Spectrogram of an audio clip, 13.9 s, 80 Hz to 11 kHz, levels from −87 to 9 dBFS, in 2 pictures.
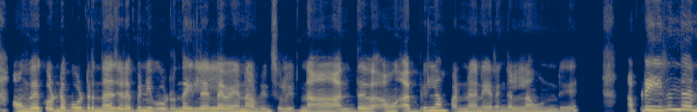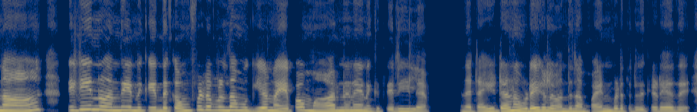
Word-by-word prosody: அவுங்க 235 +4 +3
கொண்ட 225 +5 +3
போட்டிருந்தா, 260 -2 +3
ஜட 240 +1 +3
பிண்ணி 265 -1 +1
போட்டிருந்தா, 235 +2 0
"இல்ல, 245 - +2
இல்ல 255 -1 +4
வேணாம்." 240 +2 +1
அப்படின்னு 225 +2 -7
சொல்லிட்டு 235 0 -4
நான் 225 +2 +1
அந்த 205 +5 -3 0.2
அவு 225 +3 -2
அப்பிடிலாம் 275 +7 -1
பண்ண 225 0 -3
நேரங்கள்லாம் 210 0 -4
உண்டு. 185 0 -7 0.6
அப்படி 335 +5 +3
இருந்த 375 +1 +2 0.2
நான், 270 +3 +3 0.3
திடீர்னு 365 +3 +2
வந்து 305 +1 +2
எனக்கு 280 0 -1
இந்த 270 0 0
கம்ஃபர்டபுள் 315 +2 0
தான் 305 - -1
முக்கியம்ன்னு, 275 +2 +1
நான் 230 -3 +2
எப்ப 310 +3 -1
மாறுனேனே 265 +3 +1
எனக்கு 230 -2 -7
தெரியல. 205 -1 -3 0.4
அந்த 210 - -4
டைட்டான 260 +7 +1
உடைகள 260 +2 +3
வந்து 225 +3 -1
நான் 225 -3 -3
பயன்படுத்துறது 210 -3 -3
கிடையாது. 190 0 -3
245 Hz, 170 wpm, -22 LUFS, 220-275 Hz, 0.6 s, இல்ல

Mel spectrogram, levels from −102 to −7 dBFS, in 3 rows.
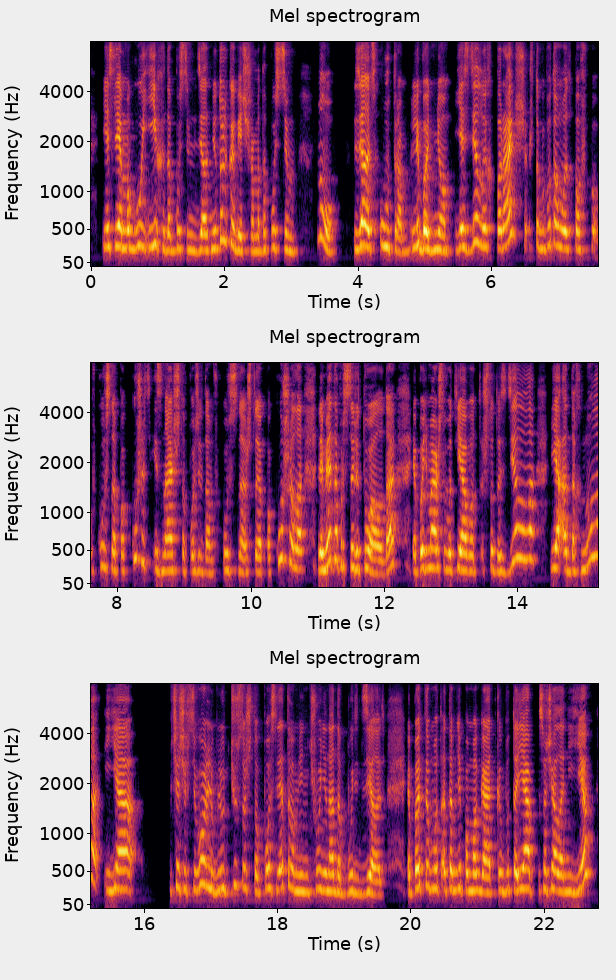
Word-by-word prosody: если 260 +1 0
я 270 - +9
могу 245 +2 +1
их, 260 0 -2
допустим, 220 -1 -3
делать 215 0 +2
не 235 - 0
только 335 -2 -1
вечером, 200 -2 -2
а - - -6
допустим, 220 -2 -4 0.3
ну, 385 0 -2 0.2
сделать 255 0 +6
утром, 235 -8 -1
либо 240 -2 +7
днем, 210 -2 0
я 250 +4 +4
сделаю 260 +1 +1
их 255 - -15
пораньше 430 - +1
чтобы 235 0 -5
потом 280 -1 -2
вот 235 0 +2
повку 235 0 -5
вкусно 260 0 -4
покушать 325 - -7
и 235 - -9
знать, 220 0 +2
что 220 0 -8
позже 215 -1 -8
там 190 -1 -6
вкусно, 215 -1 -5
что 195 +2 -5
я 200 - +1
покушала. 250 - -1 0.2
Для 230 0 +7
меня 300 - +7
это 375 0 0
просто 270 -3 -1
ритуал, 240 -7 +2
да. - - +2 0.2
Я 215 - -4
понимаю 250 +1 +4
что 250 -1 -8
вот 225 +2 -2
я 230 -2 +6
вот 215 -1 -6
что-то 225 -1 -4
сделала, 380 - 0 0.2
я 260 0 +4
отдохнула, 235 - -2
и 240 - -8
я 255 0 +5 0.6
чаще 260 -1 -4
всего 245 +7 -1
люблю 255 -3 -2
чувствовать, 295 -4 -7
что 220 -5 -6
после 260 +2 -2
этого 265 0 -3
мне 230 -1 -1
ничего 225 +4 -6
не 240 - -1
надо 225 -2 +1
будет 205 0 -5
делать, 190 -3 +1 0.3
и - - -1
поэтому 270 +3 +2
вот 265 - -3
это 260 +1 +1
мне 255 +3 -3
помогает 230 -4 +1
как 240 - -3
будто 240 +1 -2
я 260 +1 +4
сначала 245 -1 0
не 220 0 -4
ем, 250 - +1
240 Hz, 205 wpm, -23 LUFS, 220-265 Hz, 0.6 s, я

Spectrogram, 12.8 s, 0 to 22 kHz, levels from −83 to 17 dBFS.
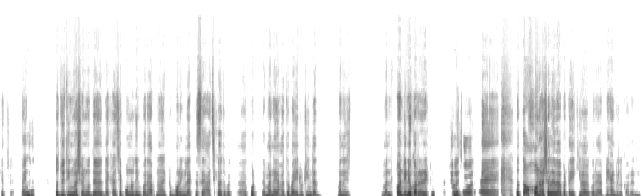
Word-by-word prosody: ক্ষেত্রে। - - -14 0.2
তাই - - -1
না?" - - -3 0.5
তো - - +10
২ 225 - +3
৩ 220 - +3
মাসের 200 -1 +1
মধ্যে 175 -1 0 0.2
দেখা 135 +3 -7
যাচ্ছে 155 +2 -3
১৫ 140 -1 0
দিন 140 - -2
পরে 125 -1 -3
আপনার 120 0 -8
একটু 120 0 -13
বোরিং 115 0 0
লাগতেছে। 110 0 -3
আজকে - - -10
হয়তোবা 115 -2 -6 0.3
আ - - -14
কর 135 - +1 0.3
মানে 115 -1 -1
হয়তোবা 115 0 -3
এই - - -3
রুটিনটা 115 -1 -4 0.5
মানে 110 -3 -3
জ - - -16 0.7
মানে 220 - -3
কন্টিনিউ 235 -1 +9
করার 195 -2 +5
একটা 160 0 -9 0.4
চলে 140 -4 +4
যাওয়ার 105 0 +1 0.2
হ্যাঁ। 120 -4 +1 0.4
তো - - +4
তখন 265 - +7
আসলে 215 -1 +6
ব্যাপারটাকে 140 -5 -2
কীভাবে 110 -1 -3
করে 105 -1 -7
আপনি 105 - -12
হ্যান্ডেল 100 -3 -6
করেন? - - -14
120 Hz, 200 wpm, -23 LUFS, 115-175 Hz, 0.7 s, তো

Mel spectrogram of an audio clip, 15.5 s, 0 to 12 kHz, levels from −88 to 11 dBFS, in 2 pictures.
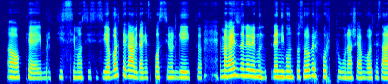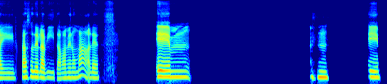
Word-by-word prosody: Ah, 195 -2 +2
okay. 180 -3 -4
Bruttissimo, 185 +1 -12
sì, 190 +1 -14
sì, 185 -1 -25
sì. 185 +1 -5
A 185 - +4
volte 240 +4 +1
capita 200 -4 +6
che 180 0 -8
spostino 190 +1 -6
il 185 -1 -11
gate 180 -1 -3 0.3
e 205 - -19
magari 220 +4 +8
tu 245 - -7
te 245 0 +1
ne 230 -1 +3
rend 215 -1 +3
uhm, 185 -3 -3
rendi 200 +1 +3
conto 200 +1 -3
solo 210 +2 0
per 240 -1 -1
fortuna, 185 -4 -7
cioè 185 +1 -10
a 175 - -1
volte 180 +1 -7
sai, 170 -1 -1
il 165 - -18
caso 195 +1 -1
della 190 -2 +3
vita, 175 -3 -9
ma 170 - -6
meno 180 0 -6
male. 180 -6 -5 1.1
Ehm 200 -2 +5 2.4
Mh 195 -3 -11 0.2
mh, - - -1 0.8
sì. 195 -2 +1
190 Hz, 155 wpm, -24 LUFS, 180-205 Hz, 2.4 s, magari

